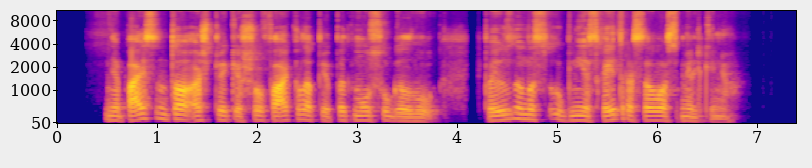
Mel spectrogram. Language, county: Lithuanian, Alytus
